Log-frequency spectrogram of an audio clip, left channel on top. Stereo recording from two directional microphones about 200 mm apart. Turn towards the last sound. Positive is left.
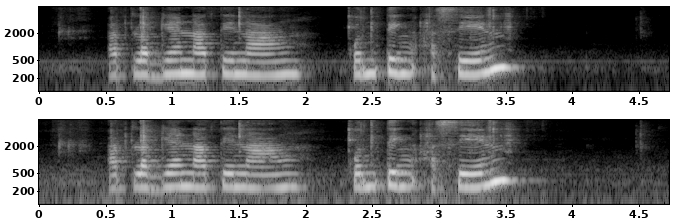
turn(degrees=40)  # may be behind; listen again after turning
